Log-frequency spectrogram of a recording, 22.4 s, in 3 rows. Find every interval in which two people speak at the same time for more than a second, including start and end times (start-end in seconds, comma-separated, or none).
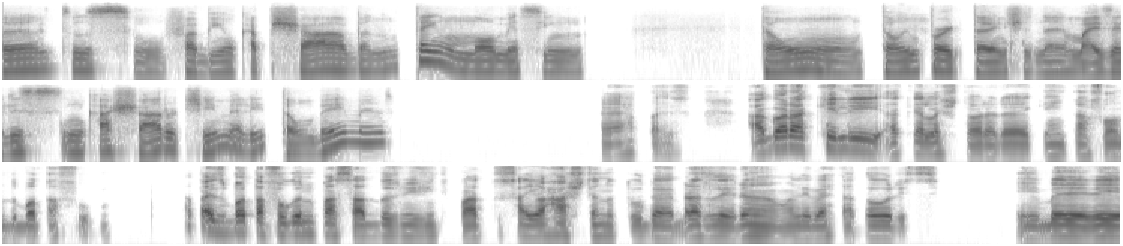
none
